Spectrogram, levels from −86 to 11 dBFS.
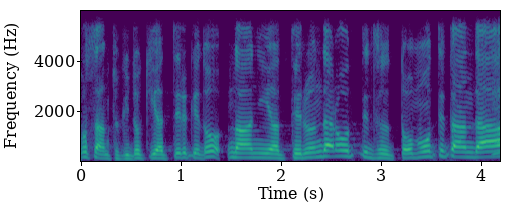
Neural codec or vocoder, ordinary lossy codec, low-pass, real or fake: none; Opus, 24 kbps; 5.4 kHz; real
